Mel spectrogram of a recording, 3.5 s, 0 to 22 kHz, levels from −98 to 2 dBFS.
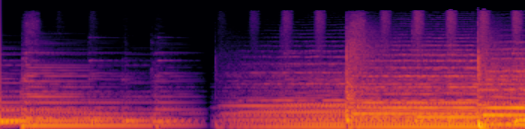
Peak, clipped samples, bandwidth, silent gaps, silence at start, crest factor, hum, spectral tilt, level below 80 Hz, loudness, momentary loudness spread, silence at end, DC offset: -10 dBFS; under 0.1%; 16.5 kHz; none; 0 s; 18 dB; none; -7 dB/octave; -34 dBFS; -28 LUFS; 19 LU; 0 s; under 0.1%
